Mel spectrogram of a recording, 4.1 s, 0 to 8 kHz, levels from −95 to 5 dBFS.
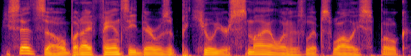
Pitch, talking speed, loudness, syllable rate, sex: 95 Hz, 250 wpm, -17 LUFS, 6.0 syllables/s, male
